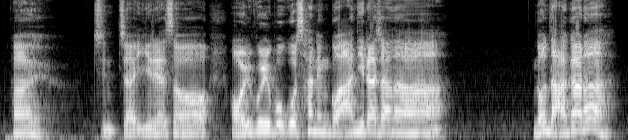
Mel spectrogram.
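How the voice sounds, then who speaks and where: A man's voice: on the high side, a bit bright. A man voicing a hot-tempered adult son in a narrated story, blunt, scolding and contemptuous as he defends his mother. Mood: disgusted, angry. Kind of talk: acted dialogue in a narrated story.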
